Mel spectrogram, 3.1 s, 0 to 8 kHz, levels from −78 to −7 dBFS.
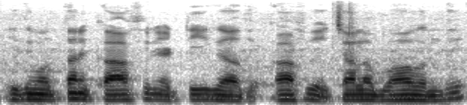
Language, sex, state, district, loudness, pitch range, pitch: Telugu, male, Andhra Pradesh, Sri Satya Sai, -16 LUFS, 100-110 Hz, 105 Hz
